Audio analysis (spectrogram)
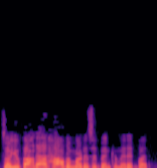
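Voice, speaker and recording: A man's voice: fairly high pitch, very animated, fast talker, no echo. An American man announcing for a 1940s radio show in an emphatic, selling sponsor style. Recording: muffled 1940s radio recording.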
